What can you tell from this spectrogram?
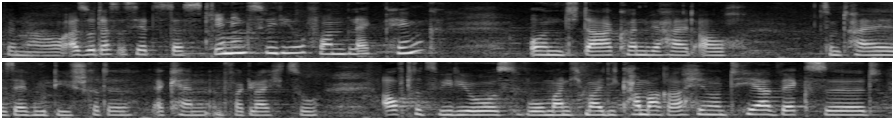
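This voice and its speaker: Woman, dancer, casual interview, explaining, conversational, mid pitch. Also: steady tone, a little slow, dark tone.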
